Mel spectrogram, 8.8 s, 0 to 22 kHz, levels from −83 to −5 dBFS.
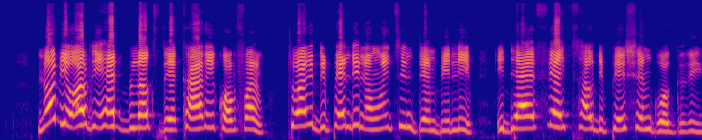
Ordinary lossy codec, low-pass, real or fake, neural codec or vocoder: none; none; fake; autoencoder, 48 kHz, 128 numbers a frame, DAC-VAE, trained on Japanese speech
